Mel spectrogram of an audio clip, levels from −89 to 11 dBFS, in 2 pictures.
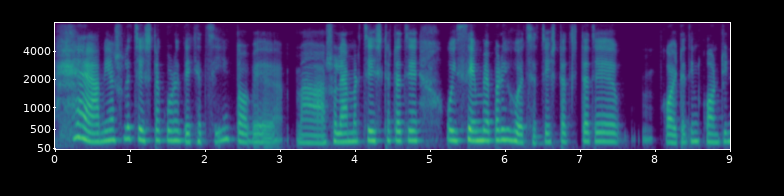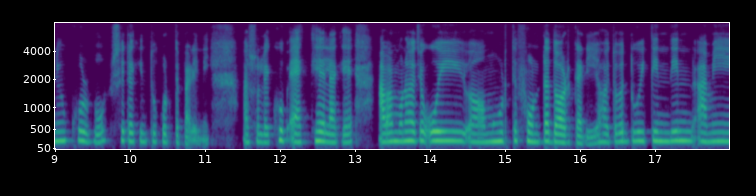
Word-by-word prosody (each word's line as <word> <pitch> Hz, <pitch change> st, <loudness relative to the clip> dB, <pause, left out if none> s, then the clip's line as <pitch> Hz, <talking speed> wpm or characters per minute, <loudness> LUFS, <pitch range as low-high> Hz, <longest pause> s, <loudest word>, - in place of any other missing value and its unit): হ্যাঁ, 280 Hz, -3 st, +6 dB
আমি 210 Hz, +2 st, 0 dB
আসলে 265 Hz, +3 st, -1 dB
চেষ্টা 235 Hz, 0 st, +2 dB
করে 230 Hz, -1 st, +2 dB
দেখেছি। 205 Hz, +2 st, -4 dB, 0.3 s
তবে 190 Hz, -, -1 dB, 0.6 s
আ -, -, -3 dB, 0.2 s
আসলে 200 Hz, +2 st, 0 dB
আমার 210 Hz, +1 st, 0 dB
চেষ্টাটা 225 Hz, 0 st, +3 dB
যে 230 Hz, -, +4 dB, 0.5 s
ওই 235 Hz, -, +5 dB
সেইম 245 Hz, -3 st, +8 dB
ব্যাপারই 240 Hz, +2 st, +3 dB
হয়েছে। 185 Hz, -3 st, +1 dB, 0.2 s
চেষ্টাটা 200 Hz, 0 st, -3 dB
যে 210 Hz, 0 st, +1 dB, 0.6 s
উ -, -, -12 dB, 0.2 s
কয়টা 185 Hz, -2 st, +1 dB
দিন 215 Hz, -, -1 dB
কন্টিনিউ 205 Hz, +3 st, -1 dB, 0.2 s
করবো, 205 Hz, -4 st, -1 dB, 0.2 s
সেটা 220 Hz, -2 st, -2 dB
কিন্তু 210 Hz, -1 st, -7 dB
করতে 185 Hz, -1 st, -5 dB
পারিনি। -, -, -6 dB, 0.5 s
আসলে 190 Hz, 0 st, -5 dB
খুব 235 Hz, -1 st, +3 dB, 0.2 s
একঘেয়ে 210 Hz, +3 st, +2 dB
লাগে। 185 Hz, 0 st, -2 dB, 0.4 s
আমার 205 Hz, +2 st, +3 dB
মনে 210 Hz, +1 st, +1 dB
হয় 220 Hz, -1 st, +4 dB
যে 225 Hz, -, +3 dB
ওই 225 Hz, 0 st, +7 dB, 0.4 s
আ -, -, 0 dB, 0.2 s
মুহূর্তে 210 Hz, +2 st, 0 dB
ফোনটা 205 Hz, 0 st, +2 dB
দরকারি। 175 Hz, -4 st, 0 dB
হয়তোবা 195 Hz, +2 st, -3 dB
২,৩ 220 Hz, 0 st, 0 dB
দিন 225 Hz, +1 st, +2 dB, 0.3 s
আমি 205 Hz, +1 st, -2 dB
210 Hz, 145 wpm, -25 LUFS, 195-225 Hz, 0.6 s, সেইম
